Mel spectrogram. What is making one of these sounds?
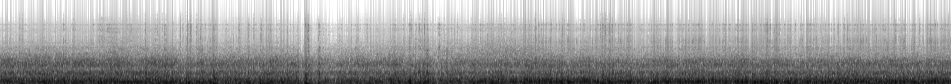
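Wind rumbles steadily against a moving vehicle.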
